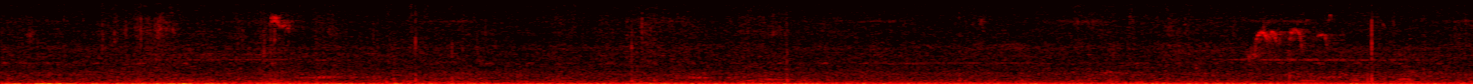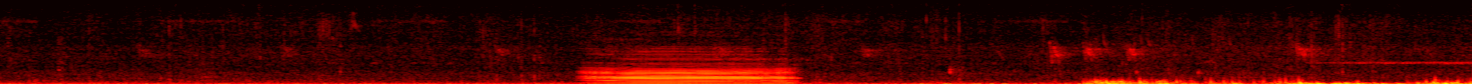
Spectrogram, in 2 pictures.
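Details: Cattle from a herd grazing in a green field: a single low, drawn-out moo of about a second, midway through, over quiet rural background with faint rustling and thudding noises.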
